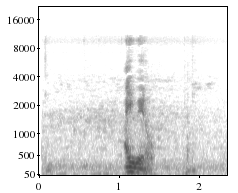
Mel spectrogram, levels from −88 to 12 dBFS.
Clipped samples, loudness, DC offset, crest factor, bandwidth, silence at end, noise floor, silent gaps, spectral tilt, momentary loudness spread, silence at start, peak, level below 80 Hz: under 0.1%; -26 LUFS; under 0.1%; 22 dB; 11 kHz; 0.4 s; -51 dBFS; none; -6.5 dB/octave; 26 LU; 0.1 s; -10 dBFS; -50 dBFS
